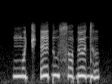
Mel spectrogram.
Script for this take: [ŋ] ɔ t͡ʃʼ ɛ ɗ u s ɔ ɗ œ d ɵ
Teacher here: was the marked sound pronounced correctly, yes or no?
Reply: yes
